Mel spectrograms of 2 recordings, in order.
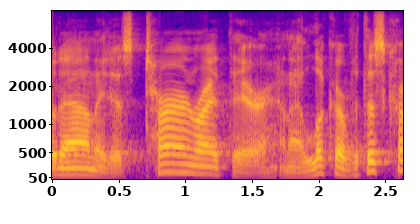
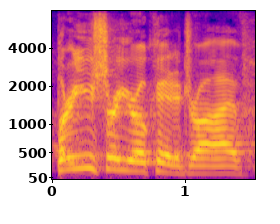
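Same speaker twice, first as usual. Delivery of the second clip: raised, louder mock-cop voice; imitated questioning cop; 9 semitones higher, 5 dB louder than usual. Cops checking a driver before release, insistent questioning. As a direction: pitch it up as a doubting officer.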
